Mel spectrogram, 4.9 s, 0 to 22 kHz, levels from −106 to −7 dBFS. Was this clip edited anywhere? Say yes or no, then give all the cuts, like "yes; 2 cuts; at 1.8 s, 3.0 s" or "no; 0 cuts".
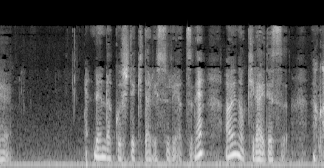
no; 0 cuts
